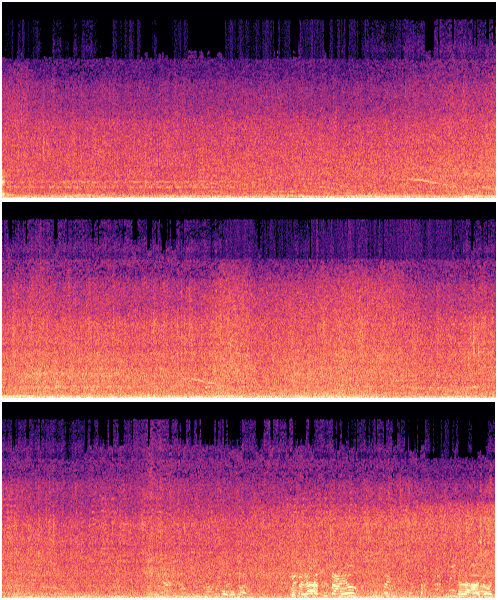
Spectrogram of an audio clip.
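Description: A sea storm with big waves gives a dense, continuous roar of rushing water and wind, steady and loud throughout, with brief higher cries near the end.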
